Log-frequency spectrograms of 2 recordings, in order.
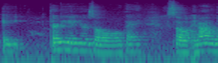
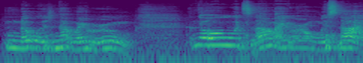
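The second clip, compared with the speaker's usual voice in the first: higher, drawn-out protest; mock whiny denial; 5 semitones higher, slower than usual. Drunk host denying it is her room, mock whiny protest. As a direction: whine it out slowly in hammed-up denial.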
